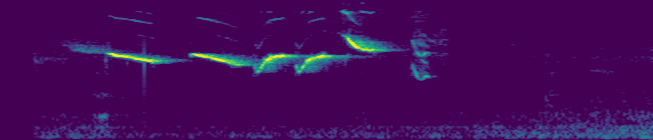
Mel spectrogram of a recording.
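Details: Papa-capim seedeater, Sporophila nigricollis, singing the siu siu style meant to train and warm up a male, with a female calling: a quick run of four or five high downslurred whistles ending in an upward note, then a click.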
